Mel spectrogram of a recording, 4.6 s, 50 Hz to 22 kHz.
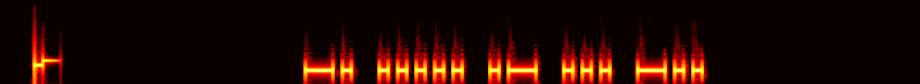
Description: Morse code, heard as a keyed tone, about 26 wpm, 700 Hz. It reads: N5ASD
